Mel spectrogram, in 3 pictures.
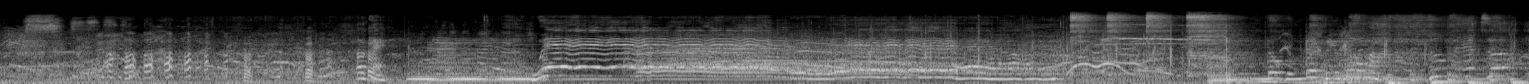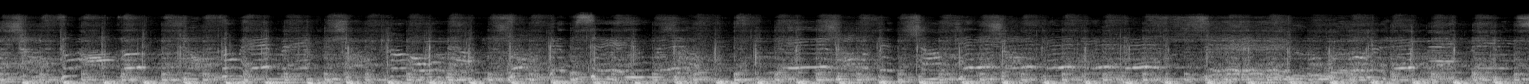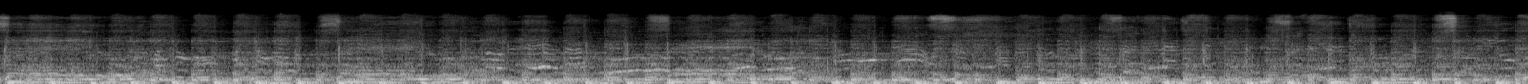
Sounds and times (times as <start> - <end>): Music: 4.0 - 45.8.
